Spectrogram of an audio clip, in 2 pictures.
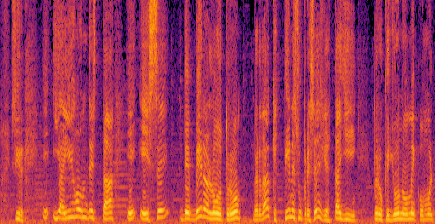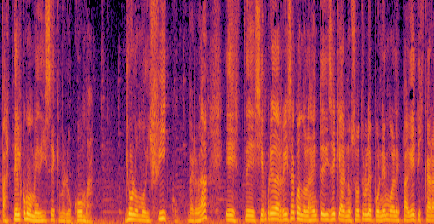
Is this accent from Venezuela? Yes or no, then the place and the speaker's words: yes; Venezuela; nos ha hecho como venezolanos, nos ha hecho con esa diversidad de americanos caribeños, del norte, del sur de América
